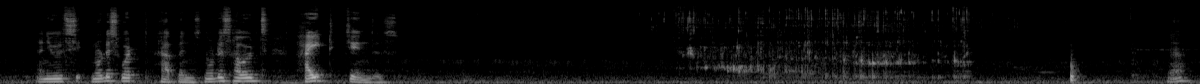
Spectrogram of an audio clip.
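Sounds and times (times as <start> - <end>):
water pouring into a glass: 6.5 - 10.3.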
